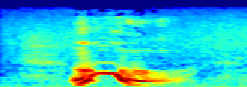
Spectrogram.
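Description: A man's drawn-out "ooh" of delight, rising then falling in pitch, about half a second in; otherwise a quiet room.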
